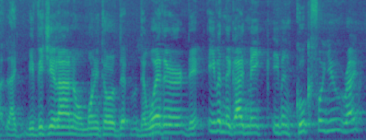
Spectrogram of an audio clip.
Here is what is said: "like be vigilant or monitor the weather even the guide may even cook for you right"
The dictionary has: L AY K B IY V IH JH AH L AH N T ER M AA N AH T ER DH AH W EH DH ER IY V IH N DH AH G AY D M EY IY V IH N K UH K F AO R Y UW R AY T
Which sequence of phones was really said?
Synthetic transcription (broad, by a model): L AY K B IY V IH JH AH L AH N ER M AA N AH T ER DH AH W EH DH ER IY V IH N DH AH G AY D M EY IY V IH N K UH K F AO R Y UW R AY T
